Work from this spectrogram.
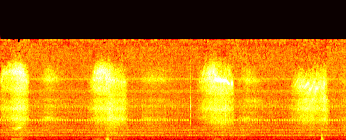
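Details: A dreaming house cat snores quietly in its sleep. Soft hissy breaths repeat roughly every two seconds, some finished with a brief low snuffle or click, against a constant faint electrical hum.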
